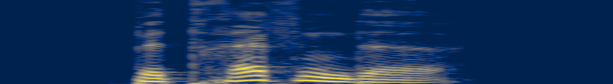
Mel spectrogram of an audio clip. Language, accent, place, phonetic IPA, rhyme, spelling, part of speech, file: German, Germany, Berlin, [bəˈtʁɛfn̩də], -ɛfn̩də, betreffende, adjective, De-betreffende.ogg
- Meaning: inflection of betreffend: 1. strong/mixed nominative/accusative feminine singular 2. strong nominative/accusative plural 3. weak nominative all-gender singular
